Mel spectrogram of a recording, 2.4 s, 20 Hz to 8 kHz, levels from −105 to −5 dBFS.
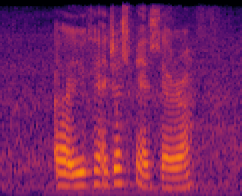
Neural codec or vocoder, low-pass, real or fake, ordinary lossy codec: none; 7.2 kHz; real; Opus, 64 kbps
